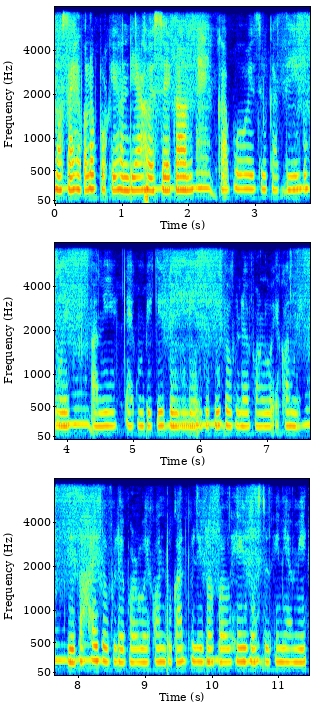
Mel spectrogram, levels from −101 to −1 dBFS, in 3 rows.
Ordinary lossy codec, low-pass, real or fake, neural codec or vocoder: none; 7.2 kHz; fake; codec, 16 kHz, 4.8 kbps, FACodec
